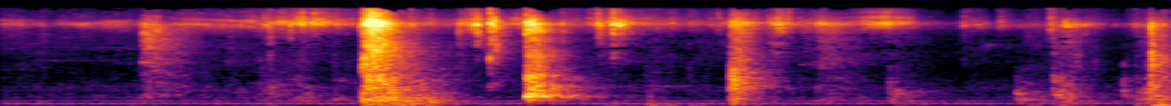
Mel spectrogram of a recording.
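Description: Footsteps thud on a hollow wooden stage floor.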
